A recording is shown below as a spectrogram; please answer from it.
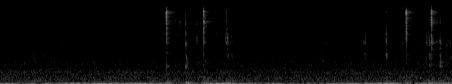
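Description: Fingers with long nails type on a pink plastic mechanical typewriter-style keyboard with round plastic keycaps. Sharp, bright clacks ring out, with a few louder snaps standing out over a steady low rumble.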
